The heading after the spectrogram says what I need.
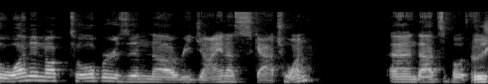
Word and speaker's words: Regina: So the one in October is in Regina, Saskatchewan, and that's about Who's 3 hours Gina? for me. Okay, never Regina. mind. No, I know it rhymes with fun or rhymes with divorce.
